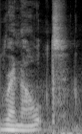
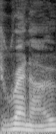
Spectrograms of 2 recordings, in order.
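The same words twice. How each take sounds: First: The word ends with a T sound. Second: The word ends without a T sound. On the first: The speaker calls it wrong. "not Renault. It's French, so you don't pronounce the T on the end" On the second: The speaker calls it right. "And it is Renault"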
